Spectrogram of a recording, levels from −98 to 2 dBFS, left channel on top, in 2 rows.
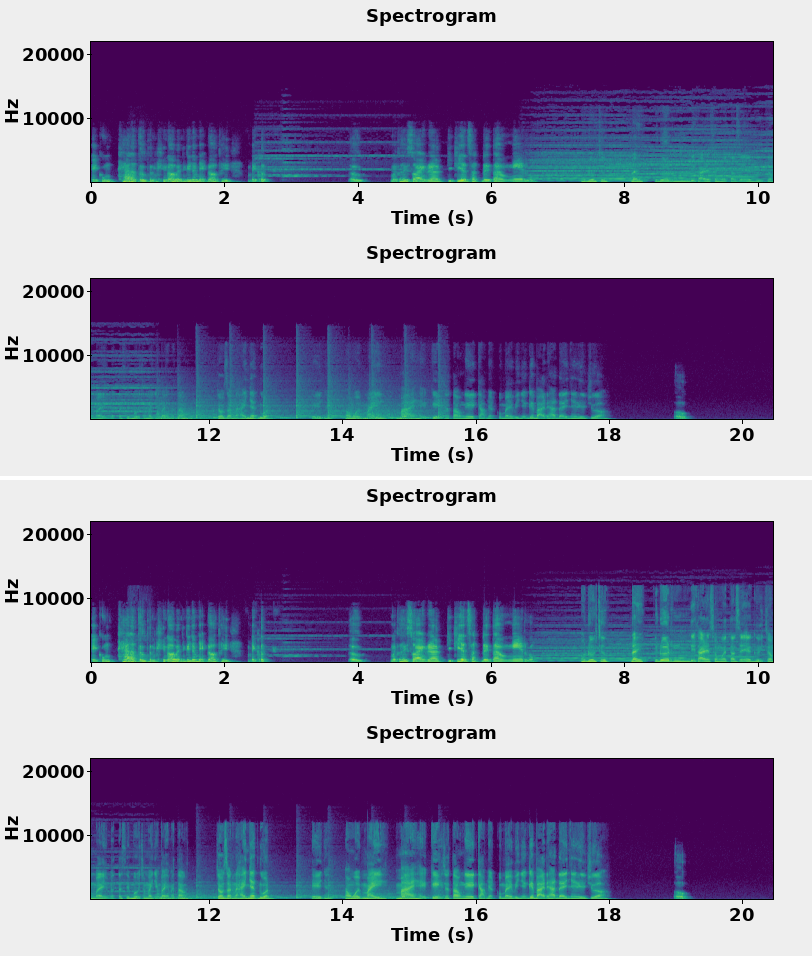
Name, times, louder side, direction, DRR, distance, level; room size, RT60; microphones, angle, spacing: voice 1, 0.0-2.6 3.9-4.1 4.5-6.6 14.9-15.0 19.0-19.1, right 2 dB, 80° right, 1.5 m, -23 dB
voice 2, 0.5-0.9 7.3-7.8 8.1-11.7 12.1-13.0 13.5-18.0, right 6 dB, 60° right, 0.4 m, -26 dB
sound 1, 2.4-4.7 6.4-15.6, left 3 dB, 35° left, 0.7 m, -38 dB
5.4 x 3.5 x 2.3 m
head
